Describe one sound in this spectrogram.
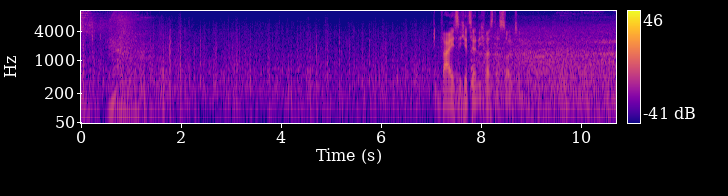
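Wind rushes past during a fast glide.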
